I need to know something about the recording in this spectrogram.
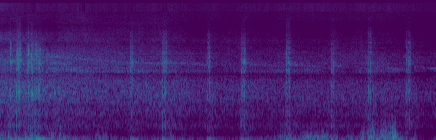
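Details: Smoking diesel big rig idling and revving at the roadside, then driving off with no power: heavy uneven loping idle with thumping pulses and rev swells; rough running, cause unclear.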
